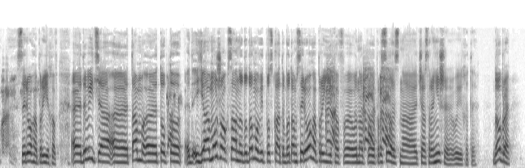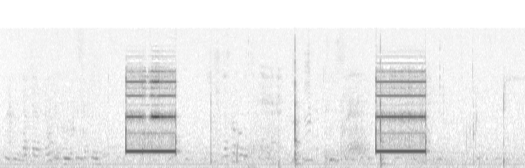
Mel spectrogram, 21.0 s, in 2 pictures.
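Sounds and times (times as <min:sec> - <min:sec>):
speech: 0:00.2 - 0:10.4
phone call ringing unanswered: 0:07.3 - 0:07.8, 0:13.0 - 0:14.1, 0:18.0 - 0:19.1.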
